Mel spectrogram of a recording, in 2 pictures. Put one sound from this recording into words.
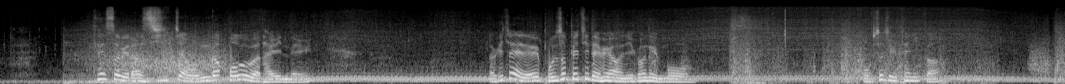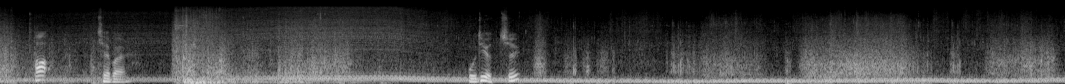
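A car engine hums steadily as the car drives over rough ground.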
